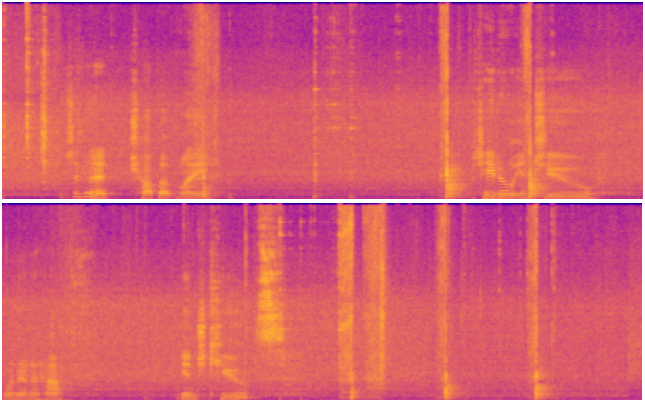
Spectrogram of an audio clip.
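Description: A knife chops through potato onto a wooden board with sharp knocks.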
